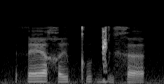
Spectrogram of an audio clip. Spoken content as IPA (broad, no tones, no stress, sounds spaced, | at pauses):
θ ɛː χ ɨː p kʼ u ɡ͡ǁ ɨ x ɐ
